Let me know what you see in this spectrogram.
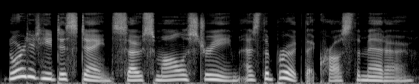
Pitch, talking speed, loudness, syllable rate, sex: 215 Hz, 215 wpm, -17 LUFS, 4.7 syllables/s, female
